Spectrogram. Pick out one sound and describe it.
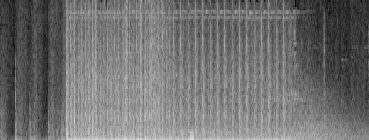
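Gunfire bursts loudly.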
